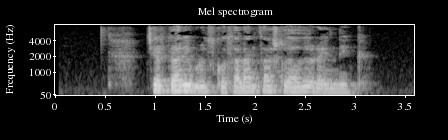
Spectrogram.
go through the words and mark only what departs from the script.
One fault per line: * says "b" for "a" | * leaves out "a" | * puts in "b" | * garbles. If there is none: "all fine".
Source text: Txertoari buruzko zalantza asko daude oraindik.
all fine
